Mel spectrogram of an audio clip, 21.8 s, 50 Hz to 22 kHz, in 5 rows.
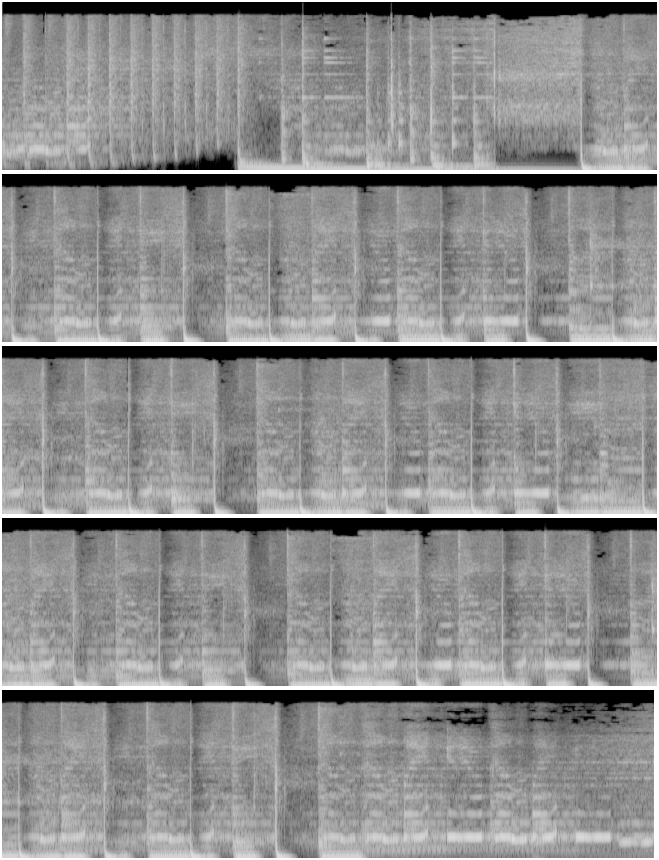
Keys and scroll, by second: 2.0 ctrl+z, 8.2 space, 9.8 space, 17.5 ], 18.6 space, 19.5 ].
